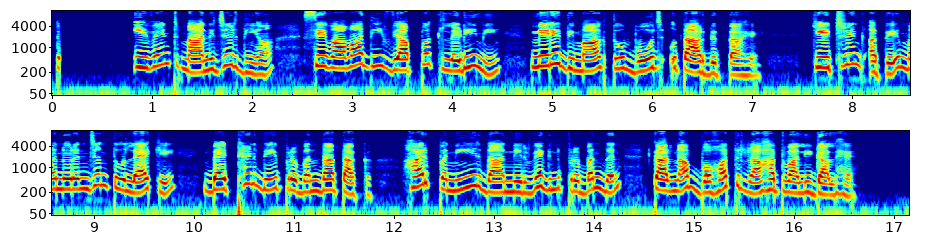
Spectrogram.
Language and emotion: Punjabi, happy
